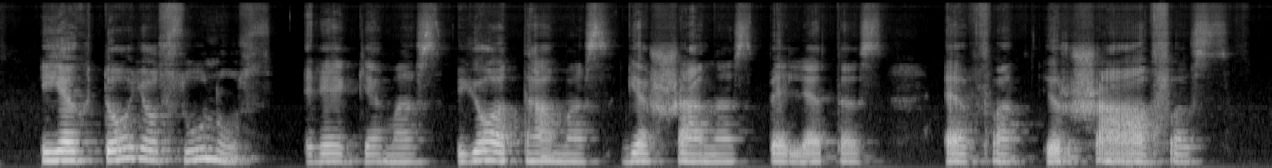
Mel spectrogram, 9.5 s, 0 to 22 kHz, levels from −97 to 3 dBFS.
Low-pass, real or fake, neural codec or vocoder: 19.8 kHz; real; none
